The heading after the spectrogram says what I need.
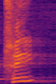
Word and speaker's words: tree: Okay, so always speak this word as tree. This is similar a little bit sound cha or kha sound, little bit, not too much. Okay, you can say tree, a little bit cha sound or ta sound.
